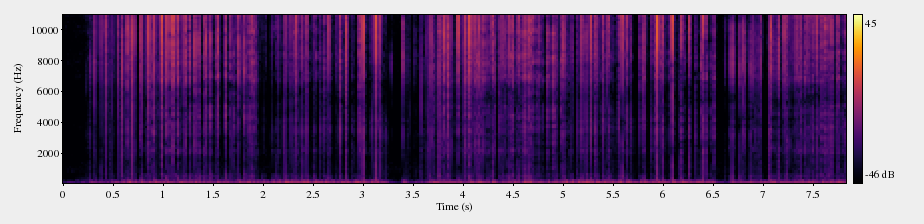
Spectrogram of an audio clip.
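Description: Long acrylic nails on both hands scratch the hollow metal mesh grille of a black desktop USB condenser microphone. The result is a dense, continuous scratching and rattling with a strong low hum around 130 Hz, many crisp ticks, and brief dips in level near 3.3 and 6.6 seconds.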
